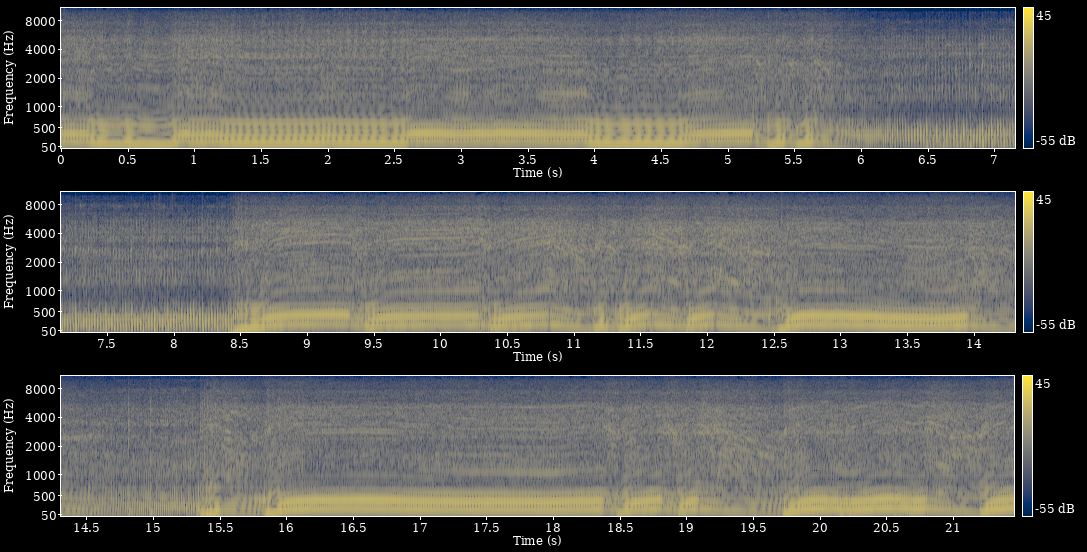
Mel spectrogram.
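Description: A chainsaw engine runs loudly nearby, revving up and down as it cuts.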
